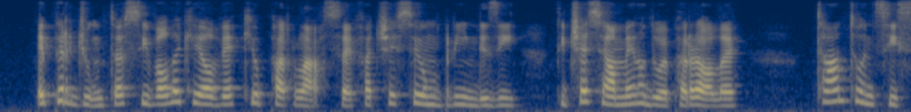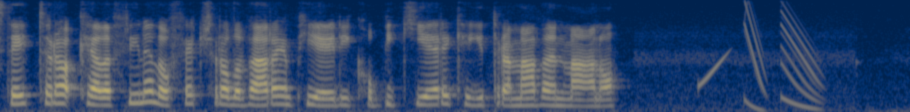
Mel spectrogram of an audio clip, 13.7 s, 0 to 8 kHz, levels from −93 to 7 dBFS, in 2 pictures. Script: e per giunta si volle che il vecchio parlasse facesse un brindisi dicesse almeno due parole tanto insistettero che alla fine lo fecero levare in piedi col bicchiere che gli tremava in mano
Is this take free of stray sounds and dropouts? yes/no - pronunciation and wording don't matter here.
no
